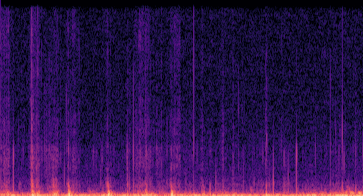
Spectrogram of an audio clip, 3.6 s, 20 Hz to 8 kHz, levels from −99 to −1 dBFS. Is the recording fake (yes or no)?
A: no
